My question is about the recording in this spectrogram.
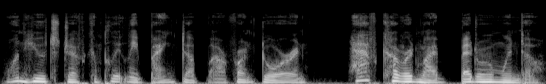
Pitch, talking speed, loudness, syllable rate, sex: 105 Hz, 165 wpm, -17 LUFS, 4.9 syllables/s, male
